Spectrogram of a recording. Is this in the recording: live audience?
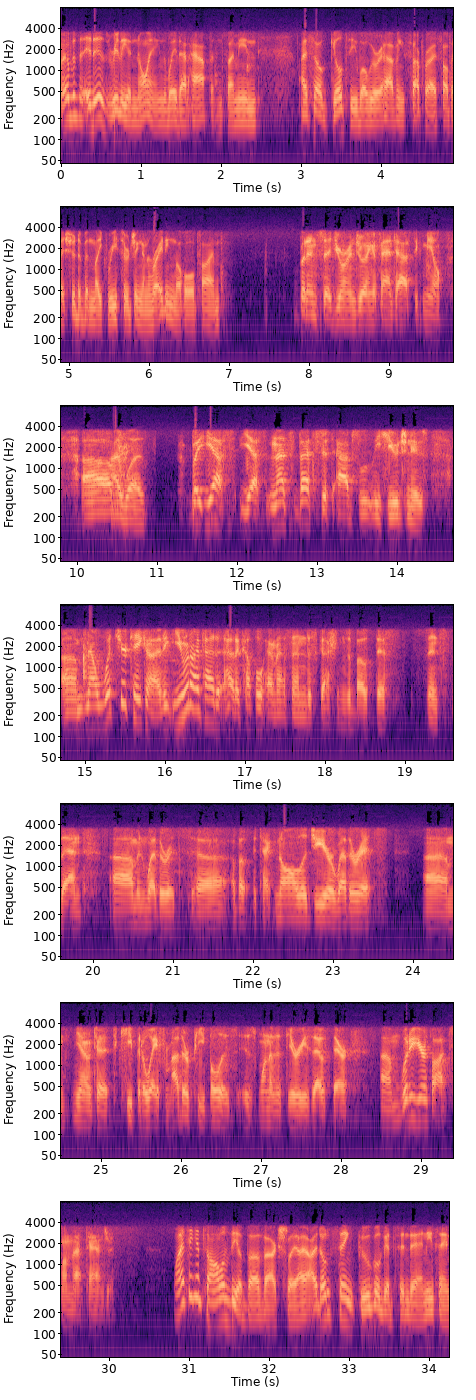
no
